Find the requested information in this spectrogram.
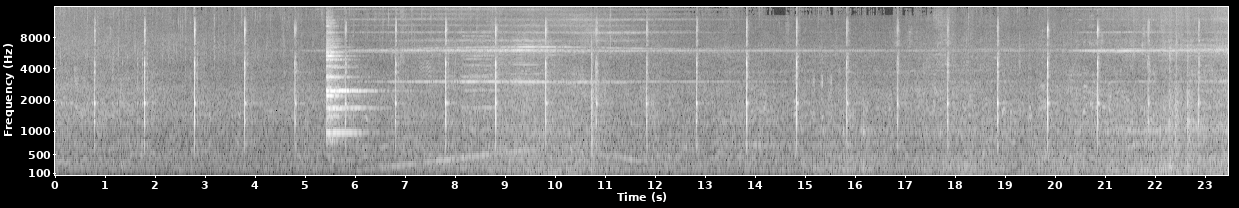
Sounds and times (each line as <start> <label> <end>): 0.0 dense traffic 23.4
4.8 tramways breaking through 23.4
